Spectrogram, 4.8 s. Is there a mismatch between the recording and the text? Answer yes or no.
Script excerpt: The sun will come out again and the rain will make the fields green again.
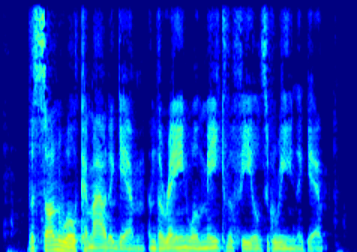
no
